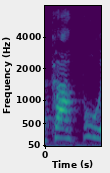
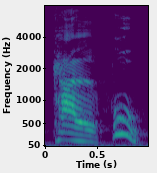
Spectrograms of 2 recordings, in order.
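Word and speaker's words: Kafou: In Creole, a Kafu is the word for the intersection. That's the correct pronunciation. But you have, in the West, people who don't know, they say Kalfu with a L, Kalfu, and it's not the correct pronunciation.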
